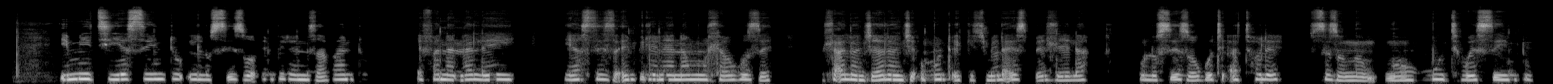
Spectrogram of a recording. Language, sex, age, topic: North Ndebele, female, 25-35, health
